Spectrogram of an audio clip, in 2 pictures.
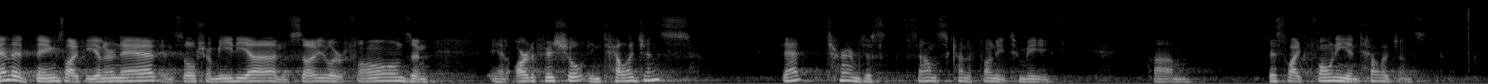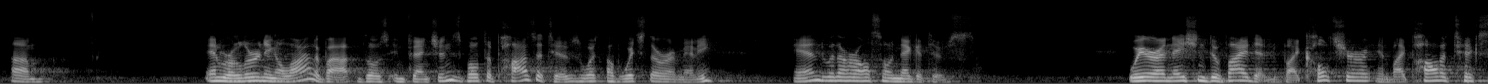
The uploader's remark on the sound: Recorded live at Beatitudes Church in Phoenix, AZ.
